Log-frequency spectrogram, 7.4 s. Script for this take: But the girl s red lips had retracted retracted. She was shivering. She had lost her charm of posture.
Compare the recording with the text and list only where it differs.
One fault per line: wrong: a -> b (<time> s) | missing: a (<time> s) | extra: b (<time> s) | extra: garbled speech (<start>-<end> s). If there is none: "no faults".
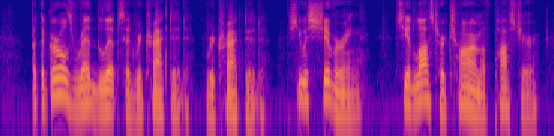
no faults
